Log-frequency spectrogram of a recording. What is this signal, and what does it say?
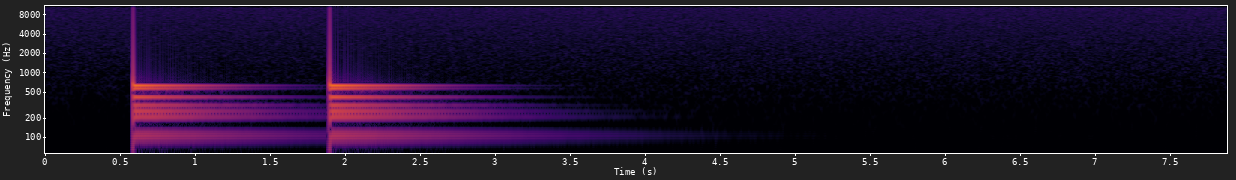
Clock strike, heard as a bell. 2. Two o'clock.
